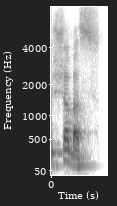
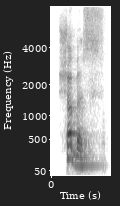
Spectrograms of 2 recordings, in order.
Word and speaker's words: Shabbos: D'ailleurs, c'est pour ça que dans certaines synagogues, on dit le Shabbos. Shabbos. Le Shabbat, en fait, il se prononce avec un S à la fin, quoi.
